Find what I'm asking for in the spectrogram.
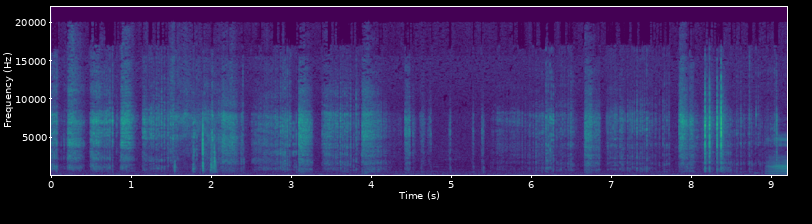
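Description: Scissors cutting paper during an art class making a pumpkin picture, a series of close, quiet snips and crisp paper rustles with brief pauses between cuts.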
